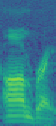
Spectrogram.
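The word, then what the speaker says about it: Hombre: have what we call the Ombre it's spelled h o m b r e ombre it's an HHO controller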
